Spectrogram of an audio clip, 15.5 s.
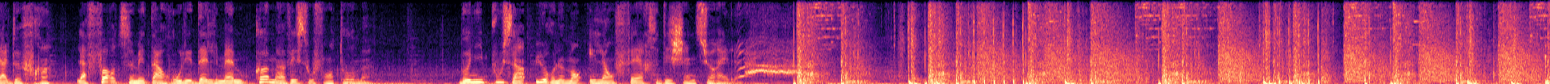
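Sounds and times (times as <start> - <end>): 
speech: 0.0 - 3.8, 4.6 - 7.6
volley of gunfire, repeated rifle shots: 8.0 - 15.4.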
